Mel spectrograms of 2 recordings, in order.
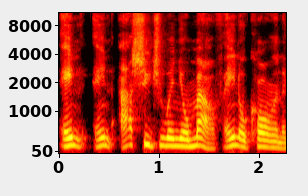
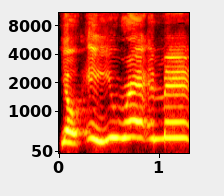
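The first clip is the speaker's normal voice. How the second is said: very loud, shrill, high-pitched yell; 14 semitones higher, 8 dB louder than usual. Retelling a skit where a character yells at another: imitating Holiday yelling. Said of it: "Holiday just yells out".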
